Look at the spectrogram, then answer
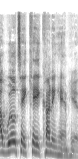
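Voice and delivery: ordinary talk

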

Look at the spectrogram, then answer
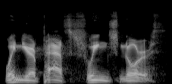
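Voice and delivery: hammy pirate reading a treasure poem. Pretend. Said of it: "if I read it as a pirate".

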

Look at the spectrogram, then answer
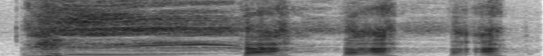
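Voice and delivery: a loud, high laugh; high burst of laughter. Real, not acted. Comic laughs at his own will punchline. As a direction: crack up high.

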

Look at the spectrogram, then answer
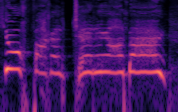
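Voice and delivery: high shrieking yell; furious scream. Retold or imitated. Girlfriend screaming at him in the cop car, shrieking. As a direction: screech it like a betrayed girlfriend. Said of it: "It's like".

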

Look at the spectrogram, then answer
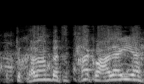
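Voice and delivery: high, loud wounded shout; outraged at mockery. Cheated man shouting at those laughing, outraged. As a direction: turn on the laughing crowd.

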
